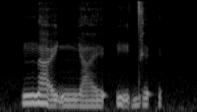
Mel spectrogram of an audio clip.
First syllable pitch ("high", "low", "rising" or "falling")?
falling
